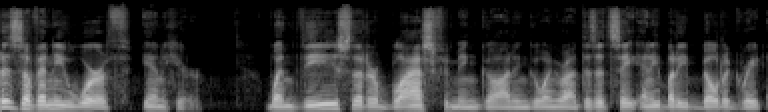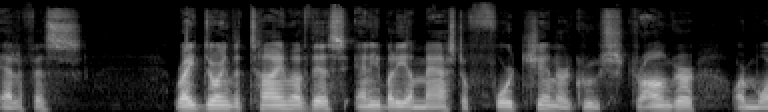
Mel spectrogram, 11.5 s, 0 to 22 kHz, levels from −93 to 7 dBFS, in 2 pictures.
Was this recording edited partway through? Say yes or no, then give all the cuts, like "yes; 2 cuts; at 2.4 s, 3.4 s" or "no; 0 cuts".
no; 0 cuts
